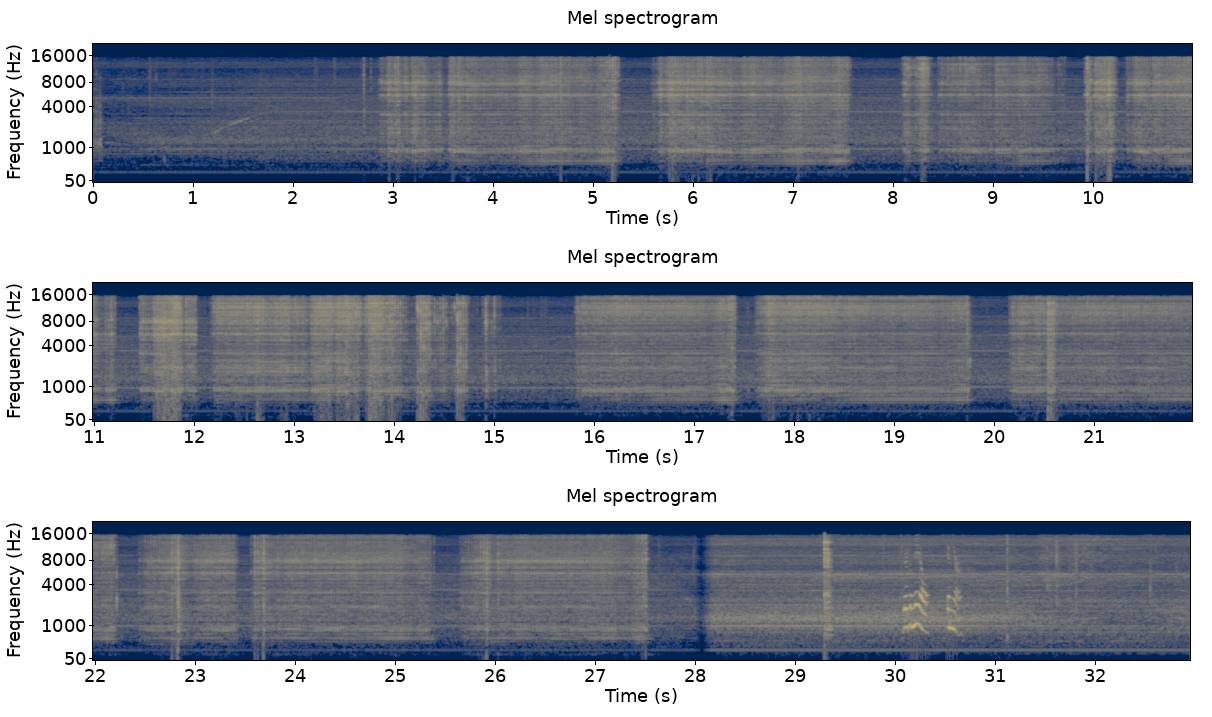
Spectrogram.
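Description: Wood lathe starting up, then a turning tool cutting a spinning sugar maple crotch blank in repeated passes of a second or two, each a loud rush of hiss with short breaks between, over the lathe's faint steady hum.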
